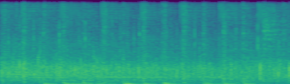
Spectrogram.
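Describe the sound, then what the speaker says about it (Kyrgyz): An audience applauds at a women's day concert with steady, dense clapping throughout. The sound is fairly distant and continuous, with no break. "Вручаем под ваши несмолкаемые аплодисменты."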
